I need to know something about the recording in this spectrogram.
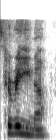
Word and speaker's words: Corinna: Well, I'm And we just going met to say although it is spelt Corinna, it's Karina.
